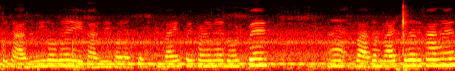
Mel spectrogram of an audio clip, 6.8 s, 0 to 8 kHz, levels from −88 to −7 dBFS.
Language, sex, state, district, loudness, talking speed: Hindi, female, Uttar Pradesh, Budaun, -27 LUFS, 175 wpm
